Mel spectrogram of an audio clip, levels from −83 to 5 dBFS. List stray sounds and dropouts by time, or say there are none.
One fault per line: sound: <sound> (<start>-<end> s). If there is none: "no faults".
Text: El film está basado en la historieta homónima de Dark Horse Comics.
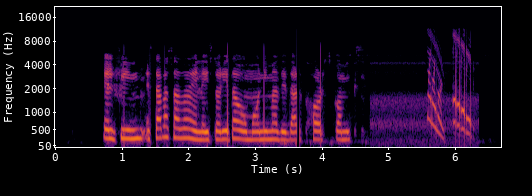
sound: dropout (3.6-3.7 s)
sound: chirp (5.6-6.3 s)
